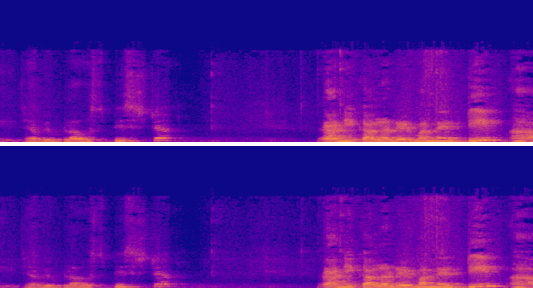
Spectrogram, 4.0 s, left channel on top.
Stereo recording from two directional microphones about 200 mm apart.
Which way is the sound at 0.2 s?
60° left (ahead or behind).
